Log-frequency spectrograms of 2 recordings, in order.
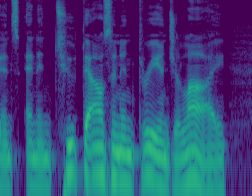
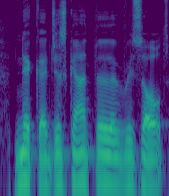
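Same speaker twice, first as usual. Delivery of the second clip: dry, expressionless, deadpan, flat monotone. Retelling a call from a lawyer with prison test results: imitating a deadpan lawyer. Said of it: "and this is all deadpan".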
